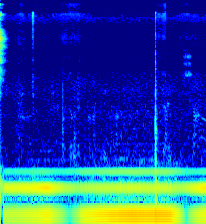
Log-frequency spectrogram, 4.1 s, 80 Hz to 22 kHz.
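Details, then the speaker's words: Universal 5.1 home theater, subwoofer and satellite speakers: steady low hum with faint buzz from both woofer circuit and satellite outputs. "Buffer में से humming का problem आ रहा है और इसके satellite से भी है"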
